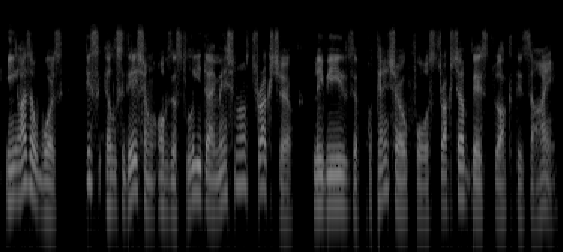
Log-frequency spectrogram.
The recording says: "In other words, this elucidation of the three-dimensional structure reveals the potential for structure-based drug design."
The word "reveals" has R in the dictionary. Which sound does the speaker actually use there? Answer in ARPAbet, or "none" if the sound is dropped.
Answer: L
